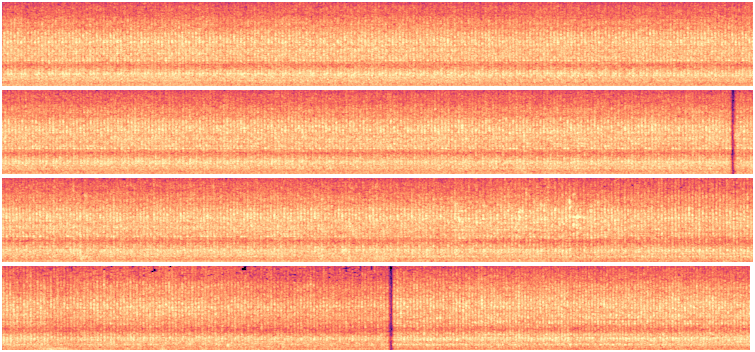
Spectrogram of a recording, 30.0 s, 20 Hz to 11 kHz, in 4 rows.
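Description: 1967 Massey Ferguson 165 tractor engine running steadily at idle, its note shifting about two-thirds of the way through.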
